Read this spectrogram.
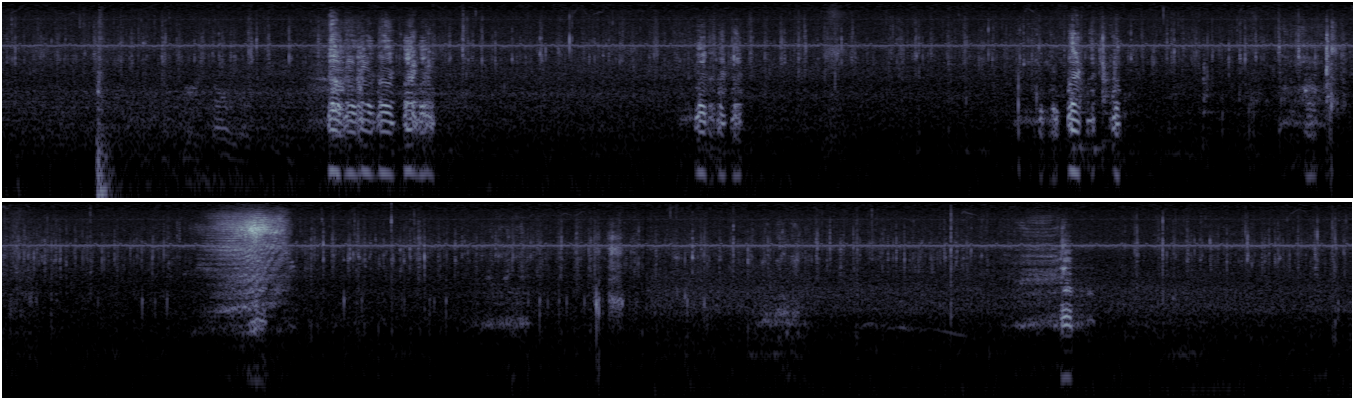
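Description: Ducks peck and dabble at grain on the ground.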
